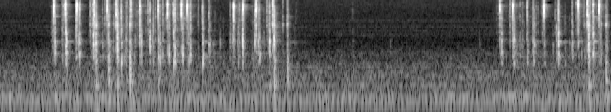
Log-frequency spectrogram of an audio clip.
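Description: Fingertips of both hands type on an RGB-backlit mechanical keyboard with plastic keycaps, producing quick, bright clicking keystrokes over a low steady hum. The typing comes in three bursts: a fast run, a shorter run, a pause of about two seconds, then a final rapid run.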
